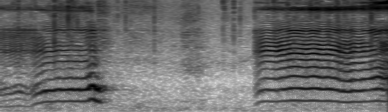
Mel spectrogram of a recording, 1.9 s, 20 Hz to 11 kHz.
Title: Day 49 - Tummy time is no fun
